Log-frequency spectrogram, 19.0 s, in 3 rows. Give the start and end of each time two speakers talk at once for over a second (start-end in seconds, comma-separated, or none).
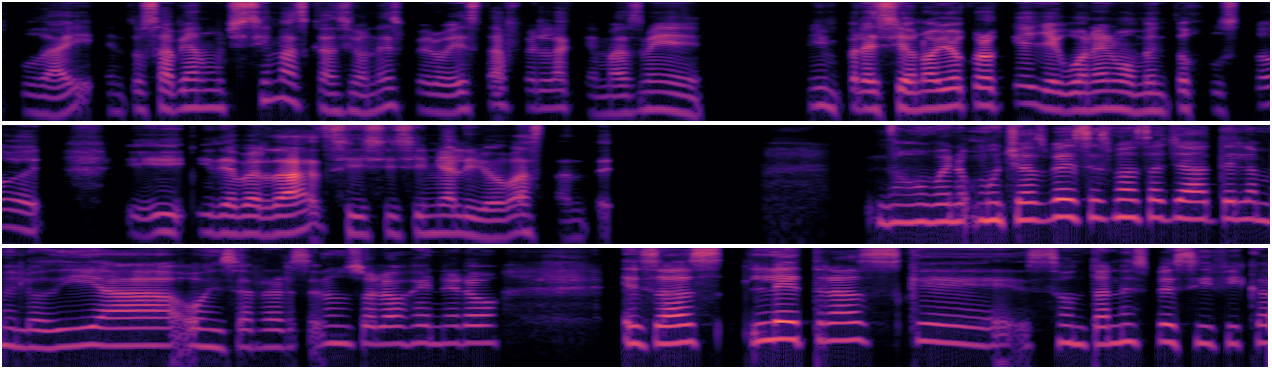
none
